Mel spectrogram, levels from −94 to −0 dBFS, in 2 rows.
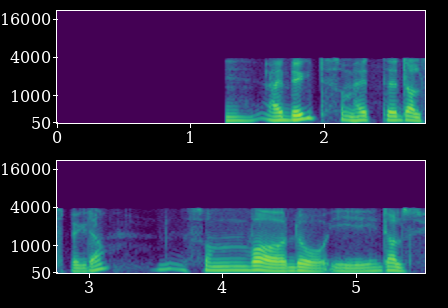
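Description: The speech carries no technical faults, with its G.711 telephone coding behaving as that format does and leaving nothing audible above about 3.8 kHz.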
